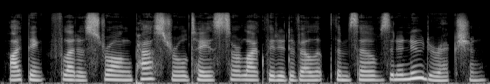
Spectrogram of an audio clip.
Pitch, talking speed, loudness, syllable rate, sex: 210 Hz, 185 wpm, -17 LUFS, 6.3 syllables/s, female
